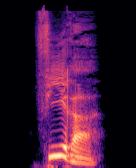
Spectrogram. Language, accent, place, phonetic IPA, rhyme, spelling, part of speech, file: German, Germany, Berlin, [ˈfiːʁən], -iːʁən, Vieren, noun, De-Vieren.ogg
- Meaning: plural of Vier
